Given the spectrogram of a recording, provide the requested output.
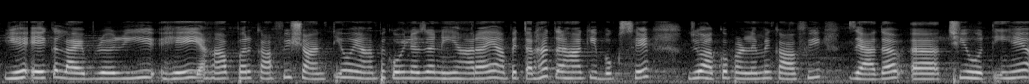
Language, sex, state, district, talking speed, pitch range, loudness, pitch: Hindi, female, Chhattisgarh, Rajnandgaon, 200 wpm, 270-300 Hz, -20 LUFS, 285 Hz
